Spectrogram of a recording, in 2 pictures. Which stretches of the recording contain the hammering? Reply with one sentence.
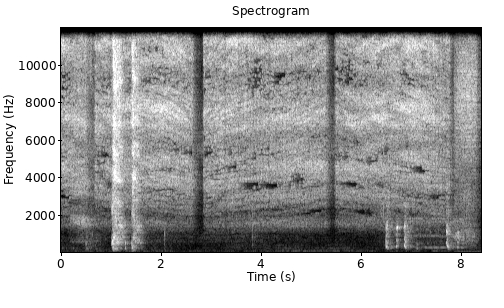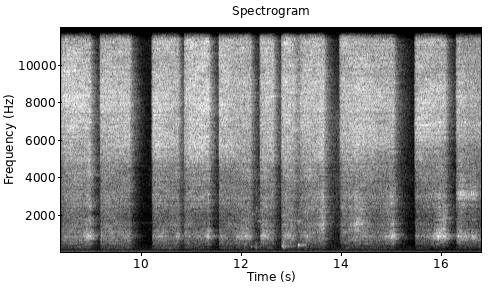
The hammering can't be heard in this clip.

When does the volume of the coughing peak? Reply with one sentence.
The volume of the coughing peaks at 1 second.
